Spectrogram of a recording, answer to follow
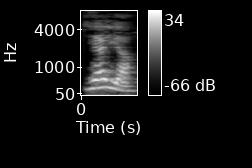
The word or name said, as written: yaya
